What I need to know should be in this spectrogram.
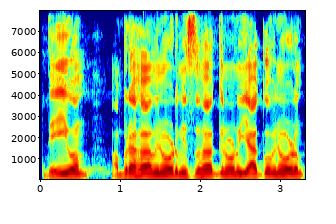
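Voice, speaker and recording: A man's voice: a little high, flat delivery, normal speed, smooth. An older man from Kerala preaching a sermon, solemn and repetitive, stacking one parallel phrase after another. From Kerala, India. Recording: long hall reverb.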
